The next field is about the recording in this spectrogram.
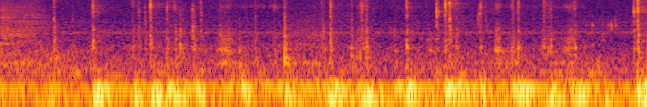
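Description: Rapid, irregular clicking of keys on a computer keyboard, fairly loud, continuing steadily throughout with no voices.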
